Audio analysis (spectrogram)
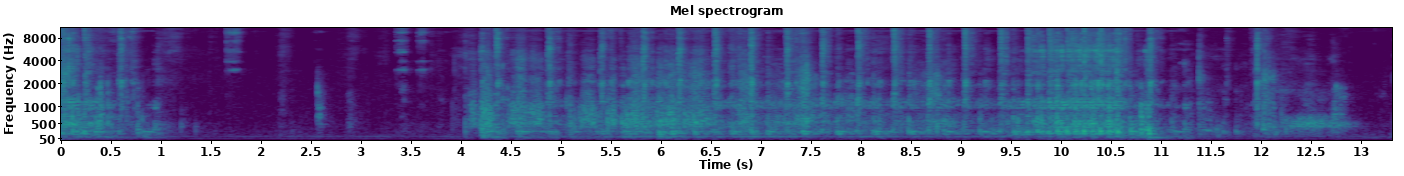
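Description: A sewing machine stitches a 3/8-inch seam around a bucket bag, giving a quiet run of rapid mechanical clicks that starts and stops in short bursts, then settles into a longer steady stretch.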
